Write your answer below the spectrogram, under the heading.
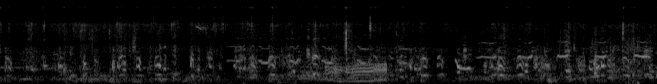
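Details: A flock of young chickens hatched in April 2020, of breeds including Yurlov Crower, Orlov Calico and Livny Calico, clucks steadily, with short, overlapping calls from many birds at once.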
